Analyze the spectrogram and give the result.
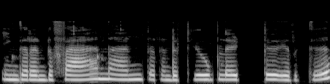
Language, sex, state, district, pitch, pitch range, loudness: Tamil, female, Tamil Nadu, Nilgiris, 220 Hz, 215-225 Hz, -15 LUFS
